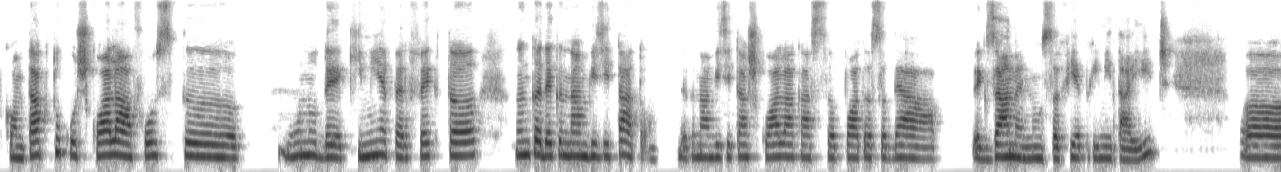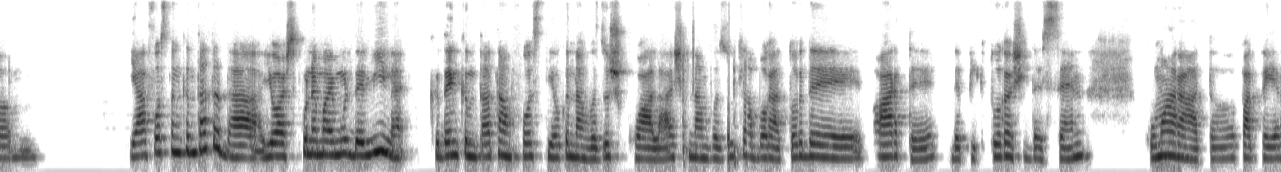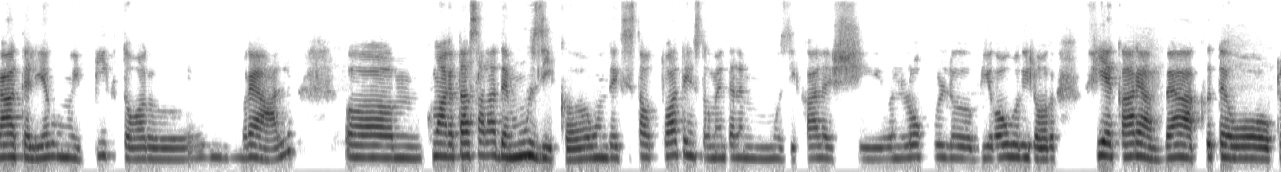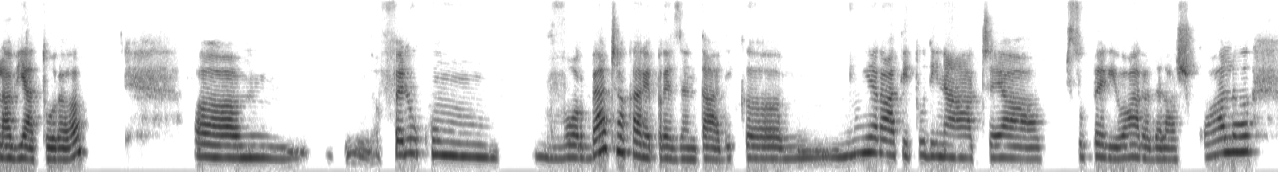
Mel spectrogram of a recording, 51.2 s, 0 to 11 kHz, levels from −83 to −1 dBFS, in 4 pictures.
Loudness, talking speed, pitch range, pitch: -23 LUFS, 125 wpm, 185-220 Hz, 195 Hz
